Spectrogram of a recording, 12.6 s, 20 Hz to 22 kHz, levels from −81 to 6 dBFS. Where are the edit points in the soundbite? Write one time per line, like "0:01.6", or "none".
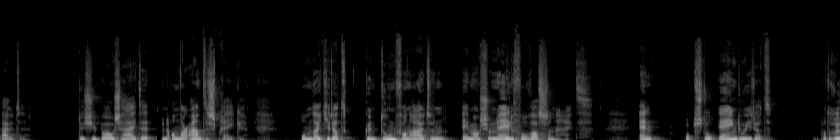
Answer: none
